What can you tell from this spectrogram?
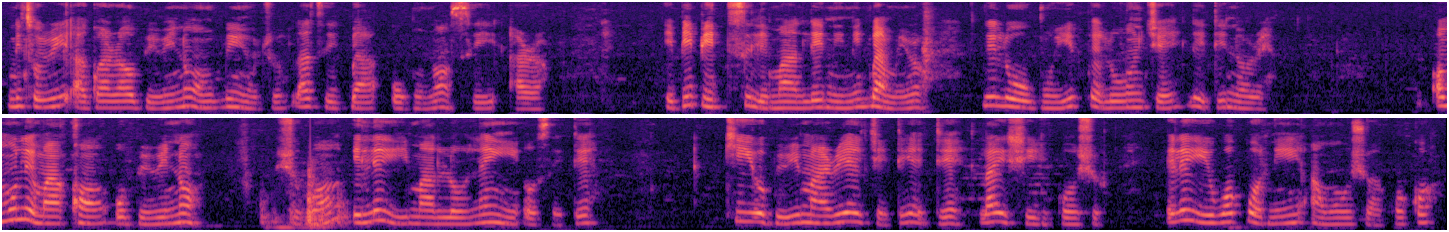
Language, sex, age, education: Yoruba, female, 15-29, tertiary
